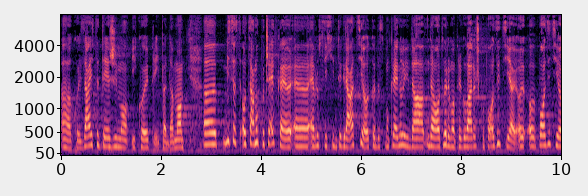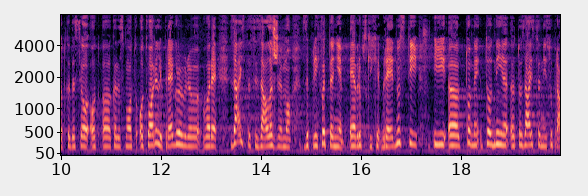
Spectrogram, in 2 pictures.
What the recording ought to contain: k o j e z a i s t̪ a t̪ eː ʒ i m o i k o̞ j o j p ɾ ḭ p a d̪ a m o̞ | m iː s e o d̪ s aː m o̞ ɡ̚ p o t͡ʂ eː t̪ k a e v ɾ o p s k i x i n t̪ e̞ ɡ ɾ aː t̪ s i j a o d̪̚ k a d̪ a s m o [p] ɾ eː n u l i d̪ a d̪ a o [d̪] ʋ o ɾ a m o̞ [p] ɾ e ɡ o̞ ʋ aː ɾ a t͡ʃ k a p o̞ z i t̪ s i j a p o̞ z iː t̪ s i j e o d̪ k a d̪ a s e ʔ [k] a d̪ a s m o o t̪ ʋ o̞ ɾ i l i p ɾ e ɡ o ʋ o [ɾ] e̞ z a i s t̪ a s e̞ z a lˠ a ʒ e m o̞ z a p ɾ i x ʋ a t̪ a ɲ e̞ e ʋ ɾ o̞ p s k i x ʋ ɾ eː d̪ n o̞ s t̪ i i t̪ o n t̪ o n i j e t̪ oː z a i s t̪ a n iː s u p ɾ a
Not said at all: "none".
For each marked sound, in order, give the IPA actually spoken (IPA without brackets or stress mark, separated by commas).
k, t̪, p, k, ɾ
